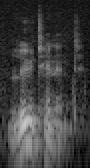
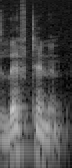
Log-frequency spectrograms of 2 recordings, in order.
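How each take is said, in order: First: It is said with the North American pronunciation. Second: It is said with the British and Australian pronunciation. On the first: "if you're in America or Canada, you're going to pronounce this word" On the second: "the correct pronunciation in England and Australia is"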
